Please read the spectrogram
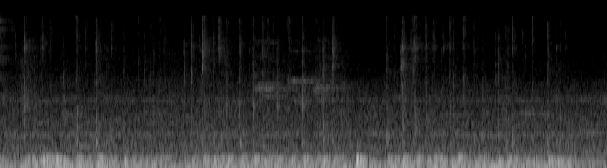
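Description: Typing on a computer keyboard: a continuous run of quick key clicks as a line of text is typed out.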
